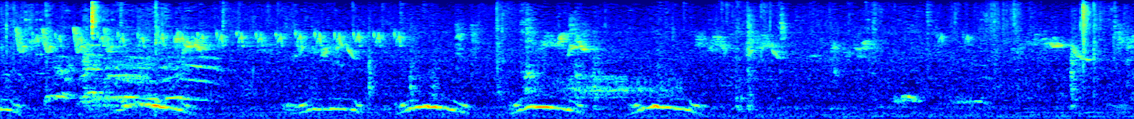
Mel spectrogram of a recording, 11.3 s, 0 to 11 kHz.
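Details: Singing zebra dove from a line bred for competition, in a flight aviary on 30 April 2014, gives a run of five loud rolling arched coos about every second, then quieter cooing, amid scattered chirps from other birds.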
